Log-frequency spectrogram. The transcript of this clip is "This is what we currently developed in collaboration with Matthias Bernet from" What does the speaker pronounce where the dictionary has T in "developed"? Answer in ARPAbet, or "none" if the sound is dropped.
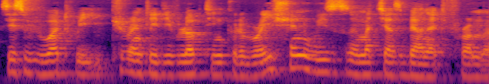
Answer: T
